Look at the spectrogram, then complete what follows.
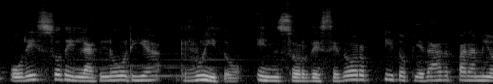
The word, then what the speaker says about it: ruido: Y decimos en este poema, en este verso: y cansado por eso de la gloria, ruido ensordecedor, pido piedad para mi oído.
